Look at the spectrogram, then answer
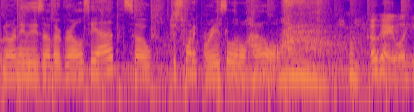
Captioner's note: chuckling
